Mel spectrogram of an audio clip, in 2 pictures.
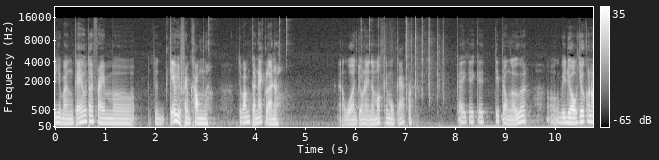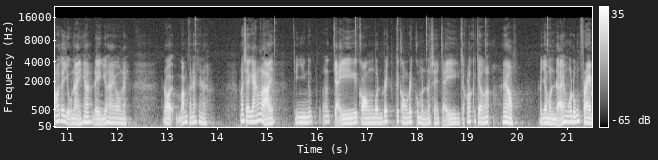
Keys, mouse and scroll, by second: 4.5 click, 6.3 click, 6.8-8.1 typing, 13.4 click, 15.2 click, 17.6 alt+click, 19.4 click.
